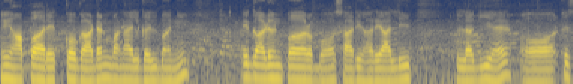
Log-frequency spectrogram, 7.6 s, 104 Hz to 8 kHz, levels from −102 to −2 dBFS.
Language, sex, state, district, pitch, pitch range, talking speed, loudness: Hindi, male, Bihar, Darbhanga, 130 Hz, 120-140 Hz, 150 wpm, -17 LUFS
